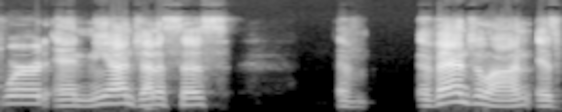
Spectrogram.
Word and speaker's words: Evangelion: Eric, he said, by the way, the last word in Neon Genesis Ev- Evangelion is pronounced Evangelion.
